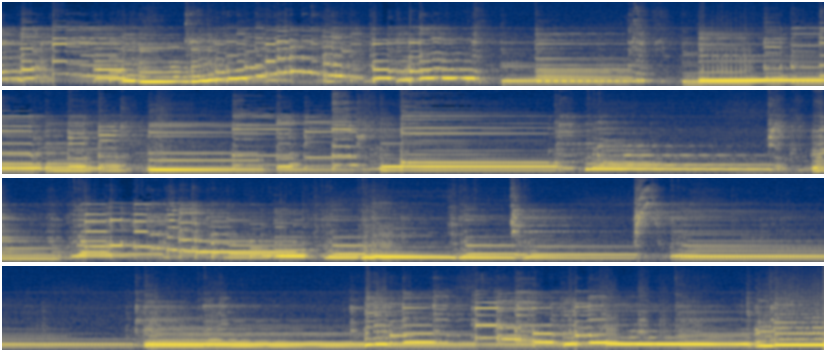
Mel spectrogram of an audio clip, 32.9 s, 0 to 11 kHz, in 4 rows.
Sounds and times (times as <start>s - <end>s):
Electronic tuner: 0.0s - 32.8s
Guitar: 0.0s - 32.8s
Inside, small room: 0.0s - 32.8s.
